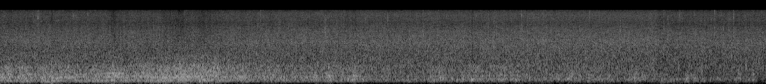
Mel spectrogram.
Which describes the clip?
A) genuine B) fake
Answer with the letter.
B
